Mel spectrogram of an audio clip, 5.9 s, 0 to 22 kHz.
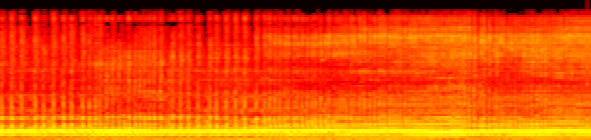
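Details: Honda CR125 two-stroke dirt bike (1986/1987) that had a horrible bog, after needle clip moved one notch and rejetting: crisp blips with no bog or stumble; pilot jet was the cause, now running almost perfect.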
